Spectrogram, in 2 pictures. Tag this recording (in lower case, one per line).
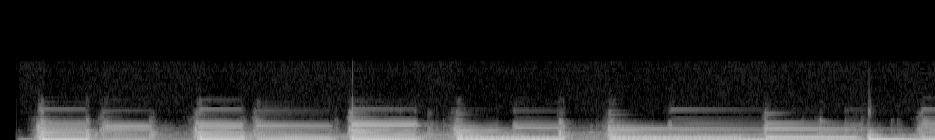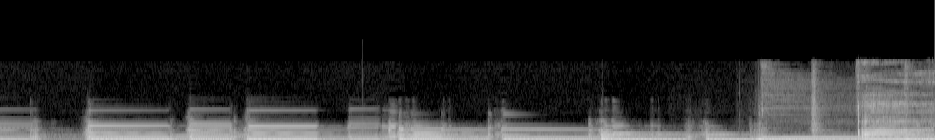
effects unit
